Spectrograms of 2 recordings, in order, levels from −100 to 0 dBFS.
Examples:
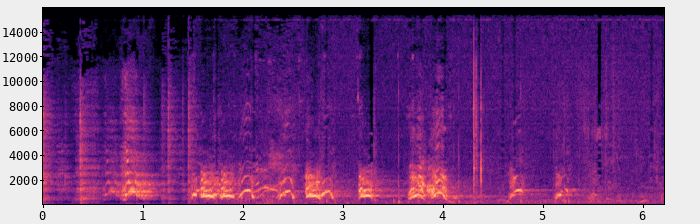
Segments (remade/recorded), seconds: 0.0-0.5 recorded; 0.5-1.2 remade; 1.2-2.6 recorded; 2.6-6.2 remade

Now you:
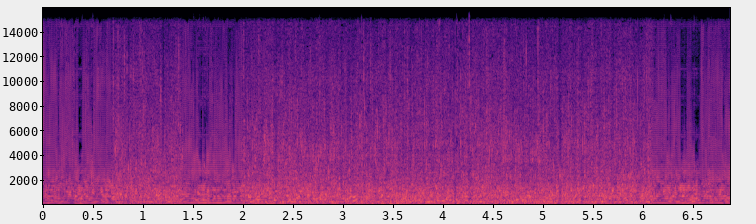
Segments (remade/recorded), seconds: 0.0-0.7 remade; 0.7-1.4 recorded; 1.4-2.0 remade; 2.0-6.1 recorded; 6.1-6.9 remade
